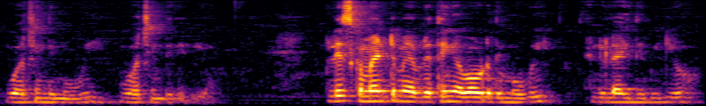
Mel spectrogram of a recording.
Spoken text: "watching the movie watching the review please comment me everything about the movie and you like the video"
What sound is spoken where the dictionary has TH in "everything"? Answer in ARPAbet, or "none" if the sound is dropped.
T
